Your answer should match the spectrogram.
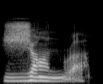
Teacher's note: it's the same as shh but use sound so use voicing and keep the airflow going genre a lot of americans will just make a j genre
